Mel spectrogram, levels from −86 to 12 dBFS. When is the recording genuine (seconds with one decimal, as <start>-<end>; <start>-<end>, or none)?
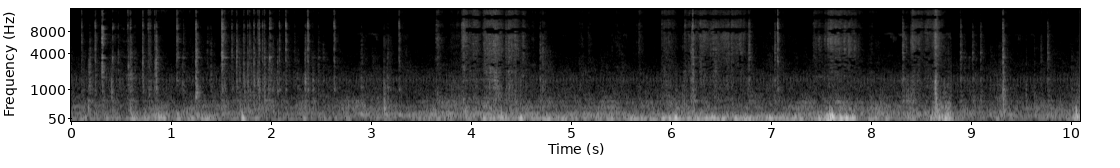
0.0-7.5; 8.8-10.1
